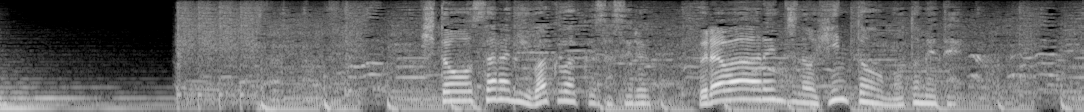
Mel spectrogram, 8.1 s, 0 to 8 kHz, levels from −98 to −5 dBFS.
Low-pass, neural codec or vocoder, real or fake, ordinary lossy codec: none; none; real; none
